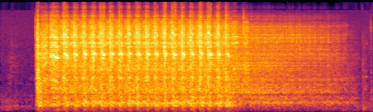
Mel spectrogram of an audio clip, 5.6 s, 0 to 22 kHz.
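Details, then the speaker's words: 1974/75 VW Super Beetle after ignition rework with a new Pertronix: starter spins steadily at four to five beats a second with no firing, then stops; fuel smell present, so it is getting fuel. "got nothing yet I smell fuel so it's getting fuel"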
